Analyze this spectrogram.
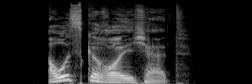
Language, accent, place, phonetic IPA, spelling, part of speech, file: German, Germany, Berlin, [ˈaʊ̯sɡəˌʁɔɪ̯çɐt], ausgeräuchert, verb, De-ausgeräuchert.ogg
- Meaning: past participle of ausräuchern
